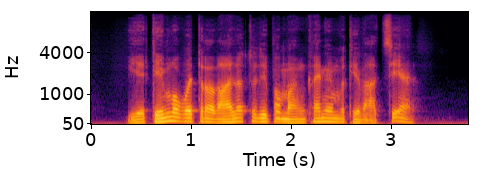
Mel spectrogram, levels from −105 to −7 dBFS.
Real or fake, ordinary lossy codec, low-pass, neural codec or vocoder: fake; none; 14.4 kHz; codec, 44.1 kHz, 2.6 kbps, DAC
